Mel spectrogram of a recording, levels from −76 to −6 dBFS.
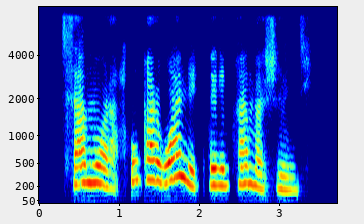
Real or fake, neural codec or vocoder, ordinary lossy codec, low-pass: fake; codec, 16 kHz, 1 kbps, FreqCodec, smaller model; Opus, 24 kbps; 7.2 kHz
